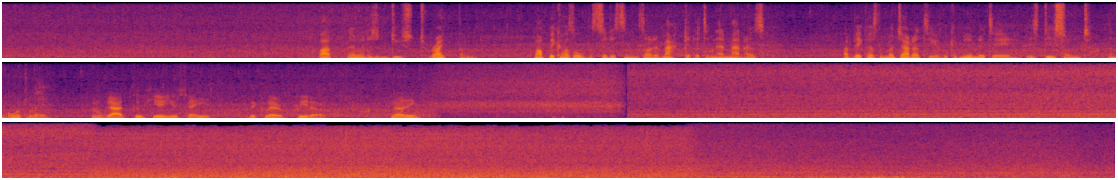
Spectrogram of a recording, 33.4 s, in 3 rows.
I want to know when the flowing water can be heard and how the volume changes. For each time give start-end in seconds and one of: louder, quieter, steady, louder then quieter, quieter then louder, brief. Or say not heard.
0.0-33.3 louder.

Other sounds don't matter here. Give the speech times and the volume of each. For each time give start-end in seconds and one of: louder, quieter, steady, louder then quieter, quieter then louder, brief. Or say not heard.
3.1-15.3 steady.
